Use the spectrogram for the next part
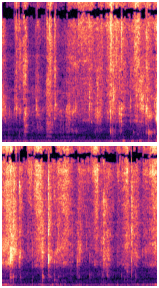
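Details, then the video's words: Max, an older Pit Bull aged nine, chews and licks a treat of overcooked bacon indoors: dense wet smacking and gentle crunching nibbles, growing busier midway, over a soft constant room hum. "Max Licks & Nibbles Bacon | Dog Licking Sounds"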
